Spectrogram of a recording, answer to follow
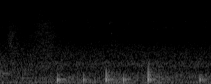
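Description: Marker pen writing on a whiteboard: a run of faint, light taps and short strokes, starting about half a second in.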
